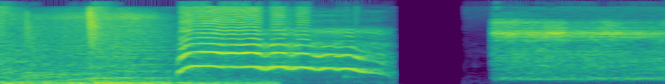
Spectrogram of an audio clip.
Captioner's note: girly screaming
